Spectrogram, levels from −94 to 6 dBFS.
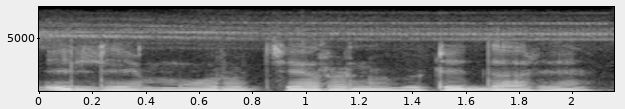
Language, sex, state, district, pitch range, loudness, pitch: Kannada, male, Karnataka, Koppal, 110-115 Hz, -14 LUFS, 110 Hz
